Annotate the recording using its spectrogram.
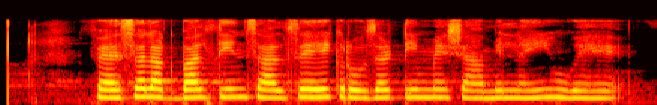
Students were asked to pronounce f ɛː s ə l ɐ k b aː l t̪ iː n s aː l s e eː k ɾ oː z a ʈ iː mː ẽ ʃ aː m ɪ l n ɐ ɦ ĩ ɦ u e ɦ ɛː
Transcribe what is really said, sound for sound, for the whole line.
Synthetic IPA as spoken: f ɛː s ə l ɐ k b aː l t̪ iː n s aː l s e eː k ɾ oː z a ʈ iː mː ẽ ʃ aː m ɪ l n ɐ ɦ ĩ ɦ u e ɦ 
